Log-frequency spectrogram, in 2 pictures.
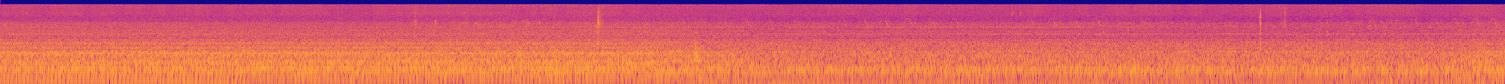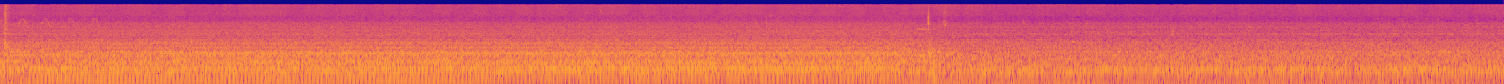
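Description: Steady engine noise: a low rumble with a droning hum on top that cuts out about seven seconds in, comes back about halfway through and stops again a few seconds before the end.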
